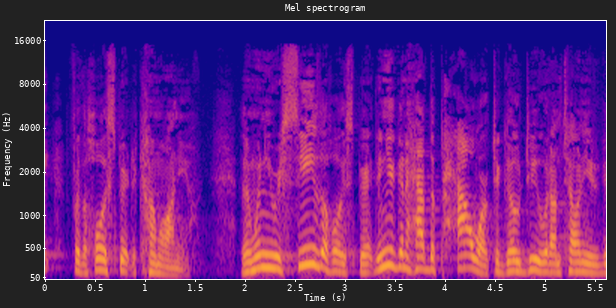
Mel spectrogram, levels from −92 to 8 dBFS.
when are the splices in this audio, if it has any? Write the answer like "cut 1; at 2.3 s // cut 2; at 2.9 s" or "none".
none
